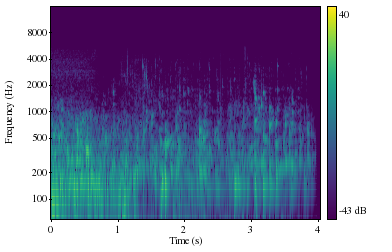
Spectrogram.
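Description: Water bubbling and gurgling sound effect for an animated logo, fading out near the end.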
